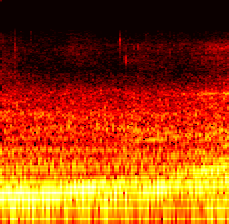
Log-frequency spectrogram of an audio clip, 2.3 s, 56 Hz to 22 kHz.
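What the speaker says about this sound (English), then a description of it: "That exhaust sounds pretty good." Steady low exhaust drone from a 2022 Acura TLX Type S with quad exhaust and all-wheel drive, a continuous rumbling hum held at even loudness throughout, with no talking.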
